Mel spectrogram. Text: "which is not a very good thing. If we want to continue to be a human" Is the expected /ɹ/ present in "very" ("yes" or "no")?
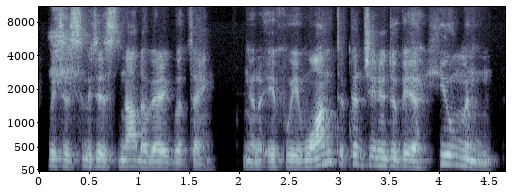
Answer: yes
